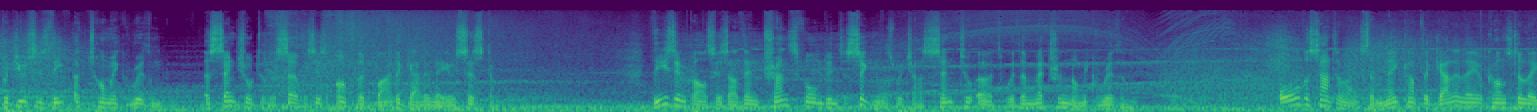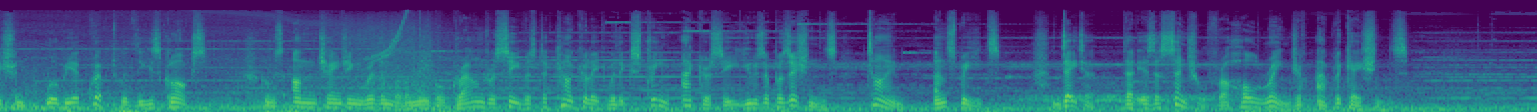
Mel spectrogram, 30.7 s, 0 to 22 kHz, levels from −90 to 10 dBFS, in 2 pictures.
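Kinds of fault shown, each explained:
audio missing between chunks: Skips at 2.89, 6.86, 10.84, 14.81, 18.79, 22.76 and 26.74 s, about every 4 s, each losing roughly 30 ms, likely lost while a recorder switched chunks. The waveform joins directly across with no silent gap, and the spectrogram shows abrupt seams.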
